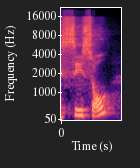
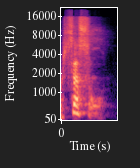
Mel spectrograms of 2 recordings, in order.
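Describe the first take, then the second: First: The name is said the American way. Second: The name is said the British way. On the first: "Here in America, we say Cecil" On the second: "The Brits often say Cecil"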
